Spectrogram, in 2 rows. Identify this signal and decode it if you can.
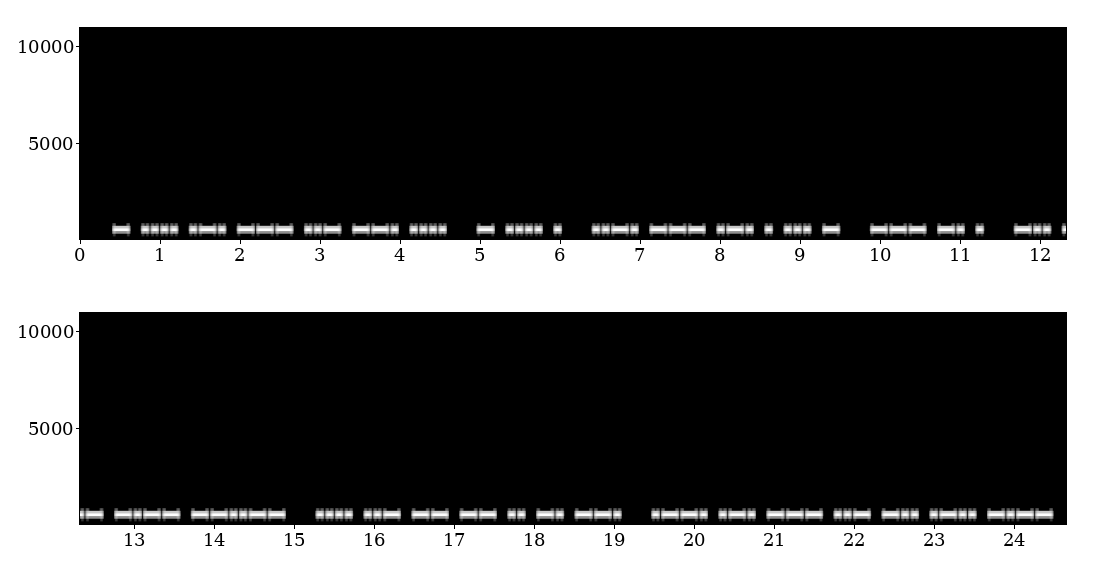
Morse code, heard as a keyed tone, about 20 wpm, 600 Hz. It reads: THROUGH THE FOREST ONE DAY, HUMMING PROUDLY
